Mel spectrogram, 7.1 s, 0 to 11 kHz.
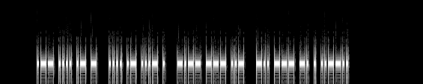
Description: Morse code, heard as a keyed tone, about 40 wpm, 700 Hz. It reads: WHAT HAVE YOU DONE?
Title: Sentences from Top 500 Words 40wpm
